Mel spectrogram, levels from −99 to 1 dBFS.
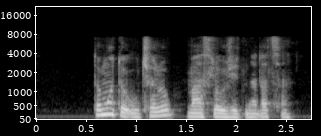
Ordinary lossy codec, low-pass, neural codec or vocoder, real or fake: AAC, 64 kbps; 7.2 kHz; none; real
